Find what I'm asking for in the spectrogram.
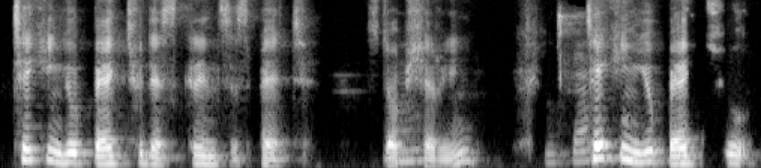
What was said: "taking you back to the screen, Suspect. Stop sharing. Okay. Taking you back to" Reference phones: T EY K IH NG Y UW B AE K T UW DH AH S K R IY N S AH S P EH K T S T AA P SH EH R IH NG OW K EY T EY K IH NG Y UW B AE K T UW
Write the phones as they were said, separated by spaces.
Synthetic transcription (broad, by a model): T EY K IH NG Y UW B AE K T UW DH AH S K R IY N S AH S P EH T S T AA P SH EH R IH NG T EY K IH NG Y UW B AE K T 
